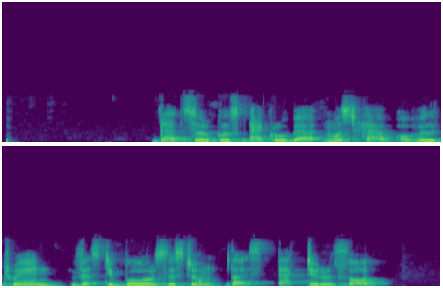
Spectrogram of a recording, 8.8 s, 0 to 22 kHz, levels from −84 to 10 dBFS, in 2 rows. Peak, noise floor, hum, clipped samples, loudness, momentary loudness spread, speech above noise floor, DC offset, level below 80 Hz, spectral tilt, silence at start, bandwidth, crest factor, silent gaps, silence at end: -2 dBFS; -72 dBFS; none; under 0.1%; -16 LUFS; 7 LU; 57 dB; under 0.1%; -58 dBFS; -4.5 dB/octave; 0.05 s; 7.8 kHz; 16 dB; none; 0.55 s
